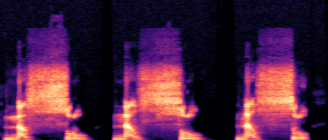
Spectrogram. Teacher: Sin dan sod sifat suaranya itu kedua-duanya sama-sama mengalir ya. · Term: sifat rokhawah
